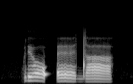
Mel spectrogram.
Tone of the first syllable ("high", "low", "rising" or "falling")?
falling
